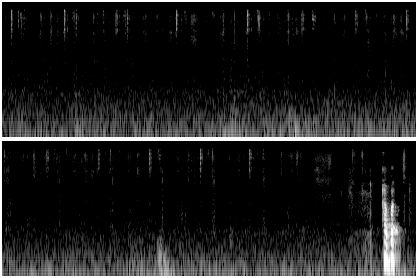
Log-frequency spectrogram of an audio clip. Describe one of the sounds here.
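Knitting needles click softly and steadily.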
